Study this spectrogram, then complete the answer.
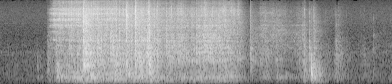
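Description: Cable rewinds into a Hoover The One Pet bagless upright vacuum cleaner, a quick rattling whir lasting about two seconds, then a couple of short clunks as it finishes, close and moderately loud.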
